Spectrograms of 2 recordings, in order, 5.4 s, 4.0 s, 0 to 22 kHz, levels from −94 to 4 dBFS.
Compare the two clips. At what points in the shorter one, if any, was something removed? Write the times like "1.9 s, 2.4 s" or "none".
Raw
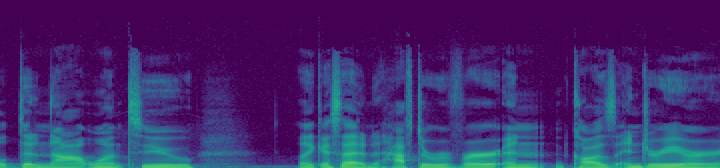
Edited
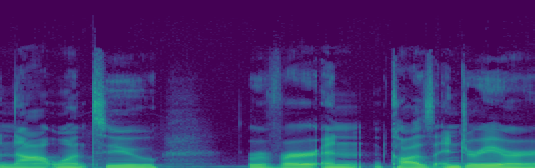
1.9 s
